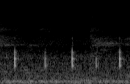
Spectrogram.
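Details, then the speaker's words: Mercedes-Benz C200 M271 engine, noise at startup, new chains and guides fitted: sharp metallic clicks about four per second as the unbolted cam adjuster gear is turned by hand; excessive play in the defective adjuster gear, replaced. "en cuenta el juego que presenta es mínimo y no estoy reduciendo la fuerza o la absorción en mi mano y el ruido obviamente disminuye considerablemente"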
